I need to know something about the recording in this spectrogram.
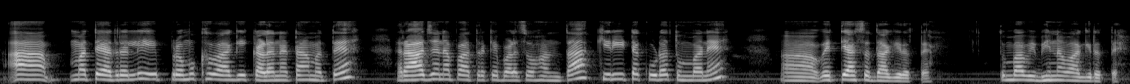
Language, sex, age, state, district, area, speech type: Kannada, female, 30-45, Karnataka, Davanagere, urban, spontaneous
